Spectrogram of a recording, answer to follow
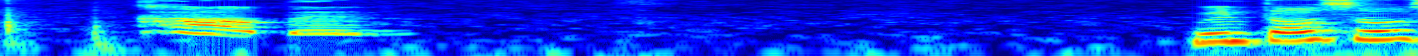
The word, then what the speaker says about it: carbon: Chúng ta đọc nó là lơ lớ giữa chữ bần với chữ bền.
